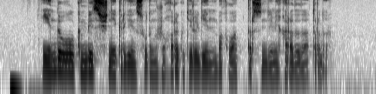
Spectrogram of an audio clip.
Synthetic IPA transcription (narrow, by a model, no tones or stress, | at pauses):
je̞nd̪ɪwo̞lˠkʲʰʏmbe̞sɪ̥ʃɪne̞kʲʰɪɾɡʲe̞nsud̪əɴʒo̞ʁɑɾəkʲʰɵt̪e̞ɾɪlɡʲe̞nɪnbɑqəlˠɑp̚t̪ʰʊɾsʏnd̪e̞me̞jqʰɑɾʔɑd̪ɑd̪ɑt̪ʰʊɾd̪ə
